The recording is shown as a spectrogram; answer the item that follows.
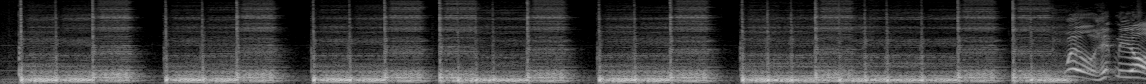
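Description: A slapped, snare-like pop on the G string of an electric bass, run through a gated reverb, plays in dense bursts roughly every one and a half seconds, each a thick, loud wash cut off abruptly, with a warbling effect sweep at the end.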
